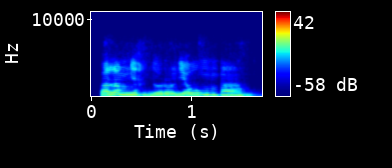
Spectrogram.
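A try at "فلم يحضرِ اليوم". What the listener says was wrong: Falam yahduril yauma, kalau kita mewasolkan di kasroh rohnya. Falam yahduril yauma.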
